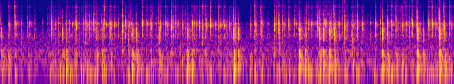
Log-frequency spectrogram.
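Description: Fingertips type rapidly on a grey aluminum FROG MINI mechanical keyboard with blue and purple plastic keycaps and no foam inside. The dense, bright keystroke clicks are short and crisp with almost no low end, and the typing pauses briefly around the one- and five-second marks before continuing.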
